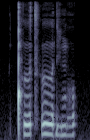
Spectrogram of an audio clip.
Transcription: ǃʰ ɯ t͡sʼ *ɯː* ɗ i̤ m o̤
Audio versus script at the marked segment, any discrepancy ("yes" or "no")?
no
